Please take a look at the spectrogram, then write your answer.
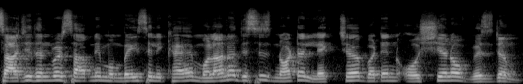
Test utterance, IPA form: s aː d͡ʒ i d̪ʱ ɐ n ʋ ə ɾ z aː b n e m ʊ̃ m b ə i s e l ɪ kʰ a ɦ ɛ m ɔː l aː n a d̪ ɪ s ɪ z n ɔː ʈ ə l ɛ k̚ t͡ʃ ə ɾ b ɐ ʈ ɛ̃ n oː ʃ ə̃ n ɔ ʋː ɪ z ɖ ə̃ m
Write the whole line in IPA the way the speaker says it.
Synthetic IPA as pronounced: s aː d͡ʒ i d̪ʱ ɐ n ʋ ə ɾ s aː b n e m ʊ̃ m b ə i s e l ɪ kʰ a ɦ ɛ m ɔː l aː n a d̪ ɪ s ɪ z n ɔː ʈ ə l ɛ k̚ t͡ʃ ə ɾ b ɐ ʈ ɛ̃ n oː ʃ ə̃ n ɔ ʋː ɪ z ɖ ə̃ m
